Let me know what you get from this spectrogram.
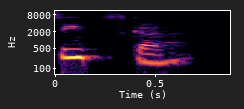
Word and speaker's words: Sitska: It's Sitska. – Sitska. – Like you with the E.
